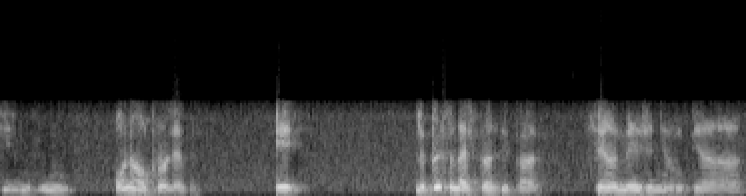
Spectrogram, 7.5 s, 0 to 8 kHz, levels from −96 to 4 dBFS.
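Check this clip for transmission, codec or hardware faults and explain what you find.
Two faults are audible: codec damage across the whole recording and one short dropout near the five-second mark.

G.729 codec, throughout: the speech sounds thin, rough and faintly synthetic, confined to roughly 250 Hz to 3.6 kHz. The 8 kbit/s coder rebuilds each frame from a vocal-tract filter, pitch predictor and a few pulses.

VoIP packet loss concealed by the speech codec, 4.94 to 5.03 s: the speech smears into a buzzy tone or coloured noise that fades for about 60 ms, which fits roughly six lost 10 ms frames. The decoder extrapolated from its last pitch and filter while lowering the gain.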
